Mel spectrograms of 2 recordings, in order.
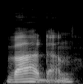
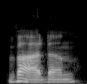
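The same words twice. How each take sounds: First: The pitch rises into a later peak. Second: The pitch peaks immediately at the start. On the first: "in accent 2, the pitch rises into a peak on the stressed vowel" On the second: "The peak in accent 1 is immediate"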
